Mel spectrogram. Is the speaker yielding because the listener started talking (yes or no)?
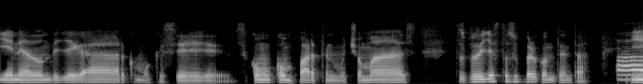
yes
